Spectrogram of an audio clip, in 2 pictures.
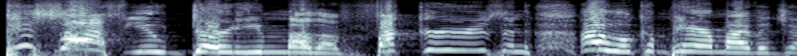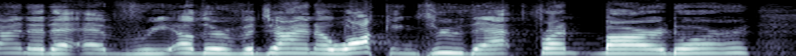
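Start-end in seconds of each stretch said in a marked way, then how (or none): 0.0-2.5 angry, furious roaring voice. Acting out a reply to the suitors, roaring back. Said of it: "will roar back at them".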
